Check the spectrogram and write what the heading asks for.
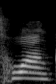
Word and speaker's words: Huang: Now, did I pronounce Huang correctly? – Yeah, you did.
